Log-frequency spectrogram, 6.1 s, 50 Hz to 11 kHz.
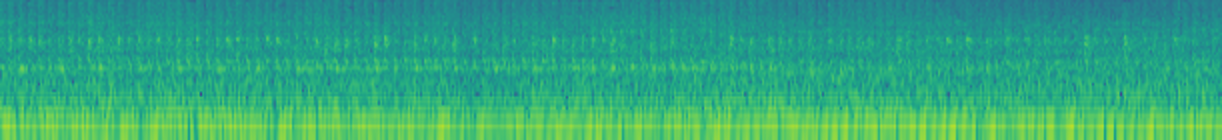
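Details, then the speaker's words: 2000 Mitsubishi L300 diesel, freshly rebuilt engine at first warm-up with injection pump set strong: hard, dry rattling clatter at idle with sharp knocks; mechanic plans to retard timing back to standard; diesel knock from advanced injection timing. "suaranya agak kering ini terlalu kuat tenaganya nanti mesinnya takutnya gak tahan lama teman-teman ya"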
